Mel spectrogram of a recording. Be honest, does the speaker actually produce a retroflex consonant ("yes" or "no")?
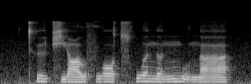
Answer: no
